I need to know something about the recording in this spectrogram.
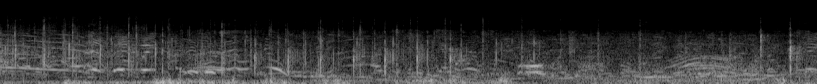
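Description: Indistinct voices of players and spectators calling out and chattering over one another, with scattered claps.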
